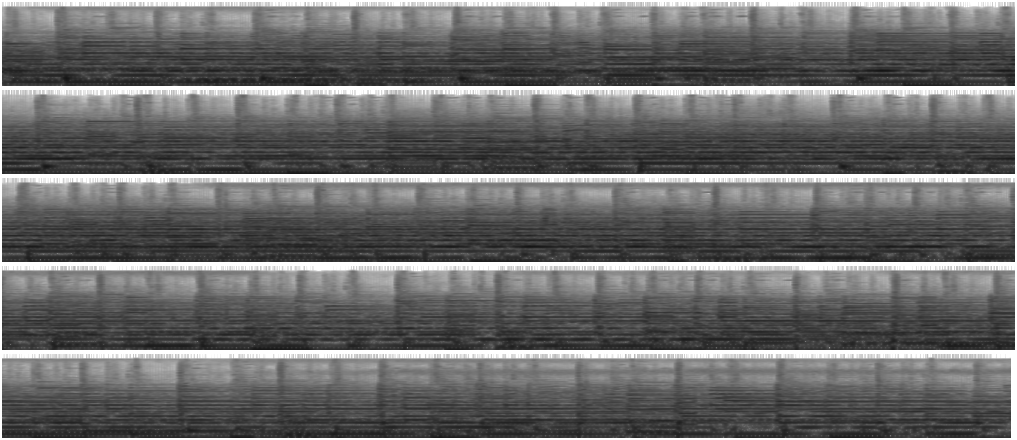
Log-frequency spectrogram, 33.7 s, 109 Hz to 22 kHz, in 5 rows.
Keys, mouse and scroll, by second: 1.2 middle click, 2.2 s, 3.5 middle click, 4.6 g, 5.4 scroll down 1, 5.6 middle click, 6.2-6.8 scroll up 3, 7.1 s, 8.2 g, 9.2 middle click, 9.7 shift+middle click, 10.3 middle click, 12.1 g, 13.5 middle click, 15.2 Tab, 17.4 shift+d, 19.8 click, 24.0 middle click, 25.0 click, 26.0 middle click, 28.4 Tab, 29.5 middle click, 31.9 shift+middle click, 33.2 right click.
